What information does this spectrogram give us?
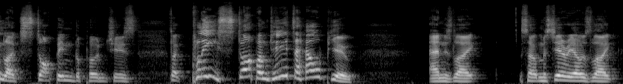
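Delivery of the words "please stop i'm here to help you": much higher, desperate begging; panicked plea. Retold or imitated. Peter begging the attacking patients to stop, high and desperate. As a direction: beg them to stop.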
